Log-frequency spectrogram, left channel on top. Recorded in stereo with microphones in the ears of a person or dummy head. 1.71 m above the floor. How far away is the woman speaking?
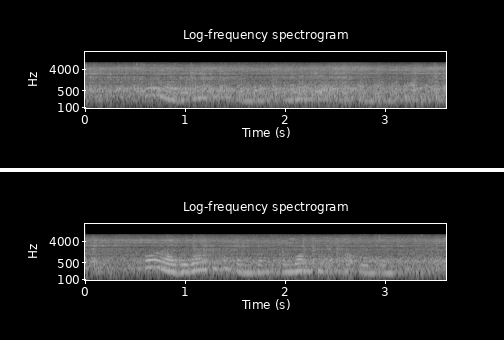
About 1.9 m.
